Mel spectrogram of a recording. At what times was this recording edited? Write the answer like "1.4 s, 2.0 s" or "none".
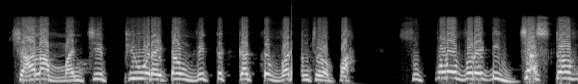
3.0 s

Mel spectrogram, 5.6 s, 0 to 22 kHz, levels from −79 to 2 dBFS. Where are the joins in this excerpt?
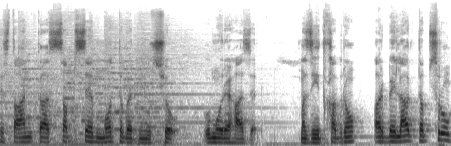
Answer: none

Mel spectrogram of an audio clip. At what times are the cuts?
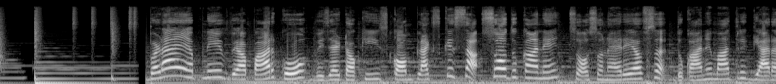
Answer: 1.5 s, 3.2 s, 4.8 s, 5.6 s, 6.8 s

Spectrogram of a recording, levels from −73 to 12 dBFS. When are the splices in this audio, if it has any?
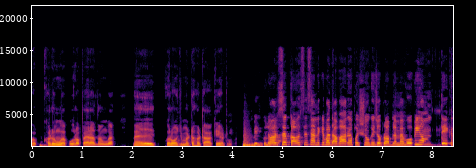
none

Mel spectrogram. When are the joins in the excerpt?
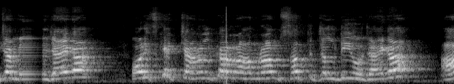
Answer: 1.1 s

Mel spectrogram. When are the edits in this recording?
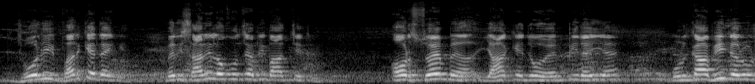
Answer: none

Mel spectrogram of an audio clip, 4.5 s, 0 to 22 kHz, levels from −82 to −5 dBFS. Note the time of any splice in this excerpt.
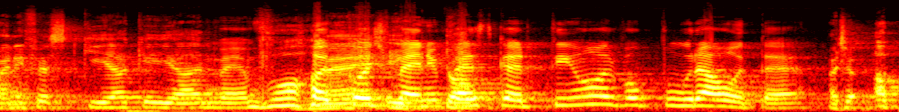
none

